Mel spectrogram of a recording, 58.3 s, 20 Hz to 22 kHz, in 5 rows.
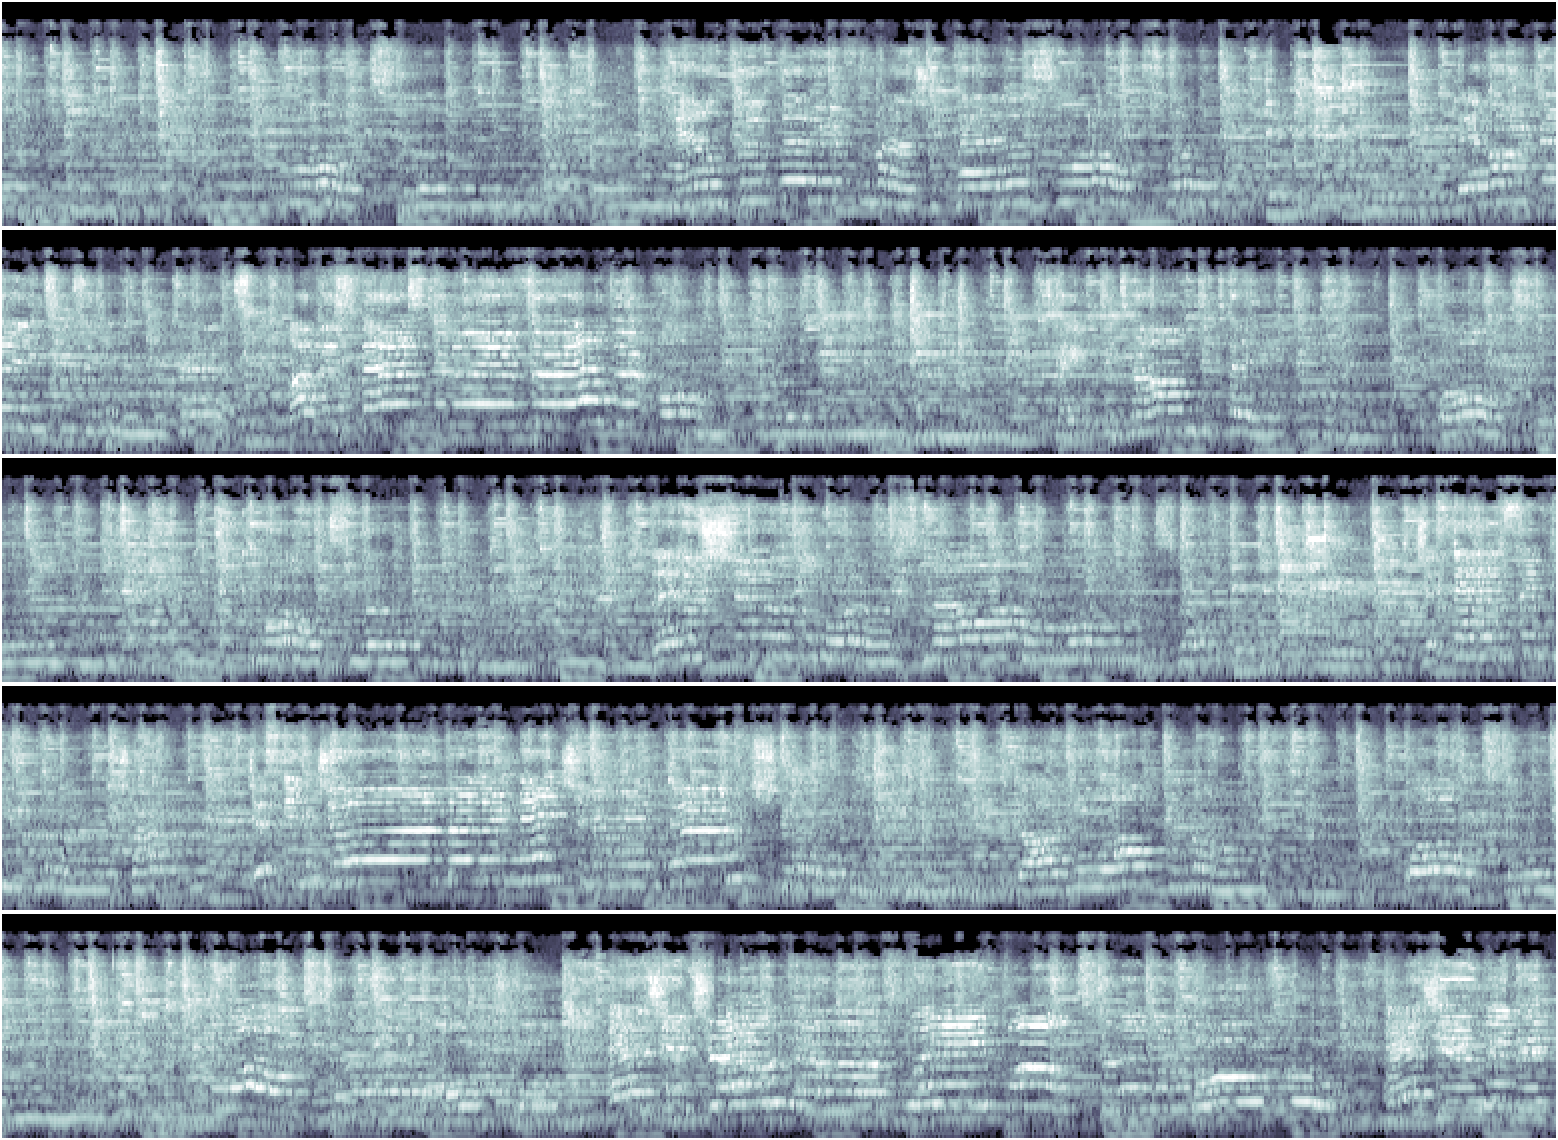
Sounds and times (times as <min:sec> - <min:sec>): Music: 0:00.0 - 0:58.2.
